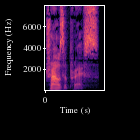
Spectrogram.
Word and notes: trouser press: British English

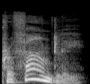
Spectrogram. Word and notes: profoundly: British English

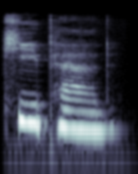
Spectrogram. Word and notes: keypad: American English

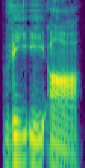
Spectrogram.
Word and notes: ver: British English

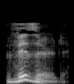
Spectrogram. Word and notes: visard: British English

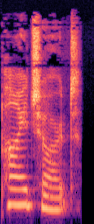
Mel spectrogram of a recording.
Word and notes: pie chart: American English

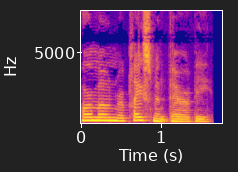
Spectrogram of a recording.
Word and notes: hormone-replacement therapy: American English

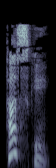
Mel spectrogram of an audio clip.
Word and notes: husking: British English

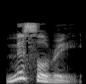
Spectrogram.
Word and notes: missilery: British English

